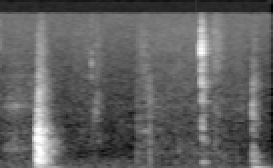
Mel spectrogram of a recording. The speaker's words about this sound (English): someone's knocking on my door.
